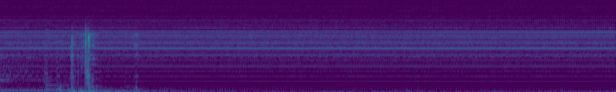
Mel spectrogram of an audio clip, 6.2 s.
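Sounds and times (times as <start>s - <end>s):
overdriven electric guitar: 0.0s - 1.4s.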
